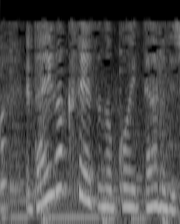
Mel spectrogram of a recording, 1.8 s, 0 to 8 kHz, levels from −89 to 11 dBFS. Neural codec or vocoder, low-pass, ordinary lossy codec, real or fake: none; 7.2 kHz; MP3, 24 kbps; real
